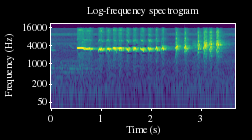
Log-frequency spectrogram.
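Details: Oriental magpie-robin (kacer) holding a long steady whistled note overlaid with rapid rhythmic clicks, then a short burst of higher chattering notes.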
